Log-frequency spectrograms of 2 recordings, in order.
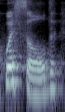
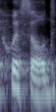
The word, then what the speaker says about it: whistle: whistle it's h a it's supposed to be pronounced hw anyway so he would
